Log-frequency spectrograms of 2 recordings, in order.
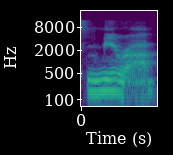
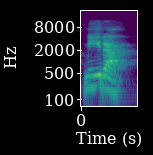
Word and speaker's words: Meera: I don't know what you how you guys are pronouncing it, but I'm Latina, so it's Meera. Mera. Mera. Like, look.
